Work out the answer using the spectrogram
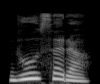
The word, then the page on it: ದುಸ್ಸರ: Kannada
